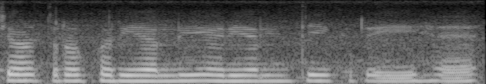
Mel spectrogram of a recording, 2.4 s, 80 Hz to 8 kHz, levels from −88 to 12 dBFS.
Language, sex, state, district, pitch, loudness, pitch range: Hindi, female, Haryana, Charkhi Dadri, 200 Hz, -15 LUFS, 170-205 Hz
